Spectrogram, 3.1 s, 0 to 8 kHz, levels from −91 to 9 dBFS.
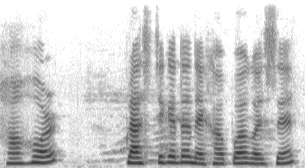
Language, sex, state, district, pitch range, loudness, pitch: Assamese, female, Assam, Sonitpur, 240-285 Hz, -19 LUFS, 255 Hz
